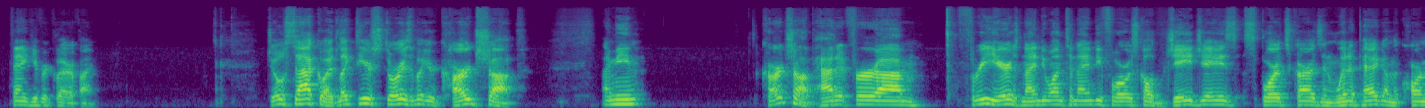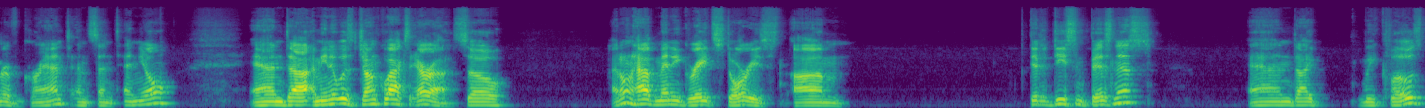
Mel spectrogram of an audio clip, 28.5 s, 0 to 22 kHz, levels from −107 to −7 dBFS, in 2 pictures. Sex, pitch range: male, 125-150 Hz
